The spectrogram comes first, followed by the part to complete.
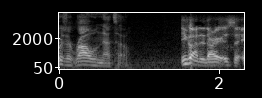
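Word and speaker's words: Raul Neto: point guard job out of Trey Burke and Powell Neto is a Raul Netto you got it is the H are pronounced like H you know with a game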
